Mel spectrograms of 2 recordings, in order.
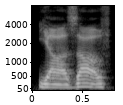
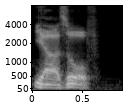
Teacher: Also note that biblical Hebrew had a slightly different verb form here, ya'azav, with an a vowel rather than an o vowel, because it's a special form used before a pause. Modern Hebrew doesn't have this, so it uses the usual form ya'azov.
